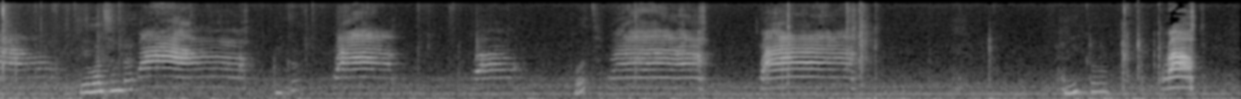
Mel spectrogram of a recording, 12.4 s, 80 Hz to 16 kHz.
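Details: Niko, a pet F6 Savannah cat, indoors, giving a run of harmonic meows, several rising then falling, about one every second or two, with a low steady hum underneath and a woman's voice speaking briefly.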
